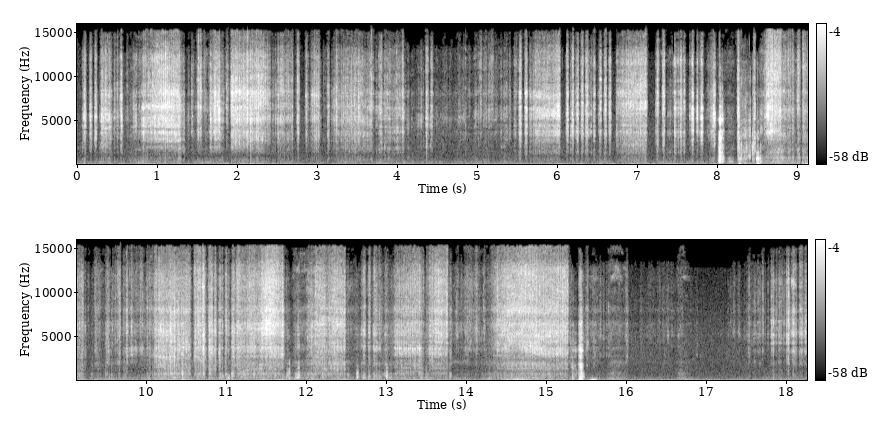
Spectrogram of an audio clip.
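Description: Wooden pieces knock and click together in someone's hands.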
